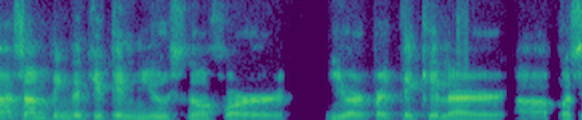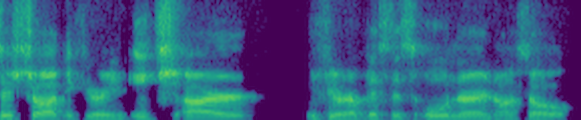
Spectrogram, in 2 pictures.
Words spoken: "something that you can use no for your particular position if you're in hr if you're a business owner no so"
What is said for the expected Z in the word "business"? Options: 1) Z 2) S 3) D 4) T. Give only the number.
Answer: 2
